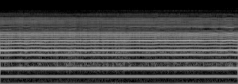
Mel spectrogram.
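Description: A single musical note held at a steady pitch, rich in overtones, sustained without a break.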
